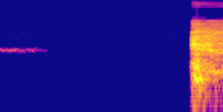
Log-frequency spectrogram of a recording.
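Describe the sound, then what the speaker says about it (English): A single dry, hacking cough bursts out sharply after a moment of near silence. "dry hacking cough"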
